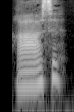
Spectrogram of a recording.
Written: rase

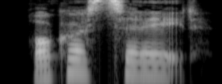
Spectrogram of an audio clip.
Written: råkostsalat

